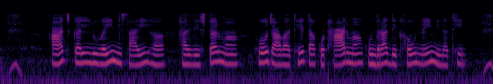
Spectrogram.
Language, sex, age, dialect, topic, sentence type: Chhattisgarhi, female, 18-24, Central, agriculture, statement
